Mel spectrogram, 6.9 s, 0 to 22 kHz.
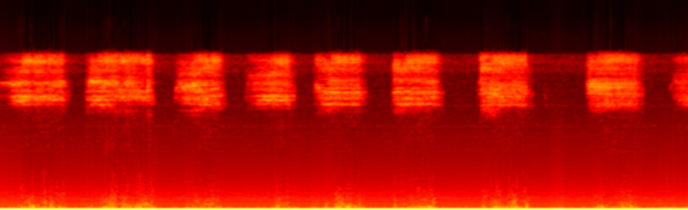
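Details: Barn owls contesting a tiny mouse, 6-4-15, keep up a rapid series of nine harsh, breathy hisses, almost continuous, with rustling and bumping sounds throughout.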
